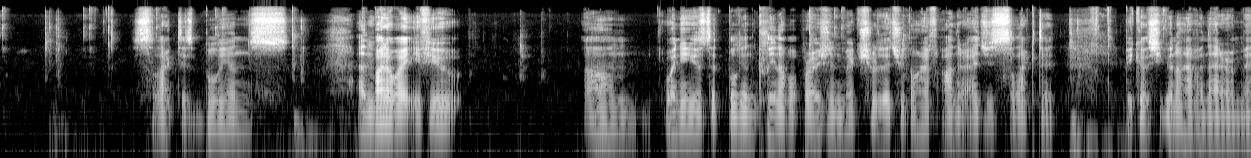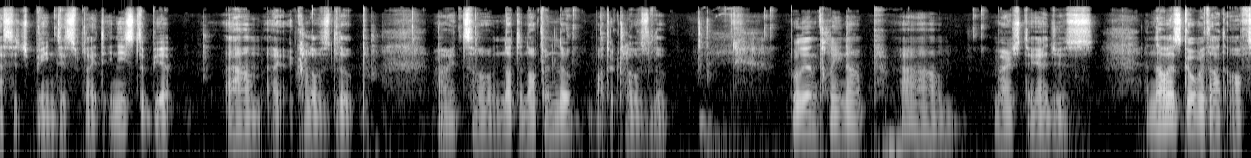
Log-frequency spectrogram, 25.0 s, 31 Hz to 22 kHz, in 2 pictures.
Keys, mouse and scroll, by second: 0.5 ctrl+z, 0.8 ctrl+click, 1.5 ctrl+click, 2.1 ctrl+click, 2.9 y, 3.7 middle click, 4.8 scroll up 1, 5.2 middle click, 5.7 y, 8.3 shift+click, 9.0 middle click, 10.0 middle click, 10.7 y, 13.0 shift+click, 14.5 middle click, 16.2 shift+middle click, 17.0 shift+click, 18.1 shift+click, 19.0 scroll down 1, 19.5 y.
